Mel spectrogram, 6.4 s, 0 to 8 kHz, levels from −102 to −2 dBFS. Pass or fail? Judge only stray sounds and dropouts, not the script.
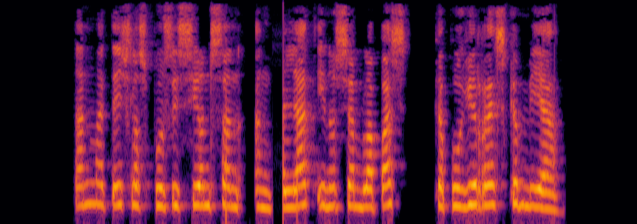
fail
